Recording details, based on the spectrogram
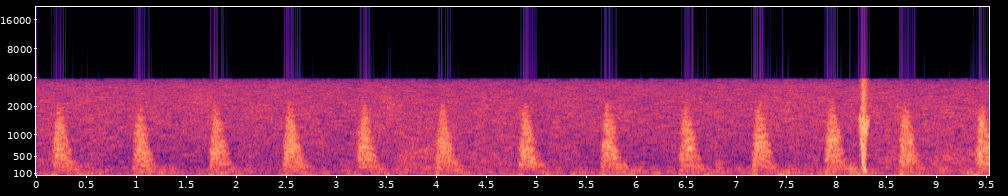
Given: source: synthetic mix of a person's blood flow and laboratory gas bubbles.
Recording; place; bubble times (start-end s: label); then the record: Doppler ultrasound of blood flow; subclavian vein
8.23-8.34 s: bubbles
From the record:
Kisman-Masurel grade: 123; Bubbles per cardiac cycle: 1 to 2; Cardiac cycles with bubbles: 10 to 50%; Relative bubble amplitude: loud (0.450 to 0.775); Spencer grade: 2 (many but less than half of the cardiac periods contain bubble signals, singularly or in groups); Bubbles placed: anywhere in the cardiac cycle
